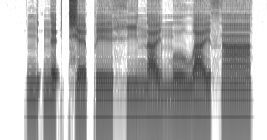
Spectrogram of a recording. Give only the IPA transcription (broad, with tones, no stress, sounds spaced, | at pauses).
ŋ ɪ˦ ʔ n ɛ˦ ʔ t͡ɕ ɛ˨ p e˦ ɪ̯ h i˦ n a˨ ɪ̯ m o˦ w a˦ ɪ̯ θ ã˦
